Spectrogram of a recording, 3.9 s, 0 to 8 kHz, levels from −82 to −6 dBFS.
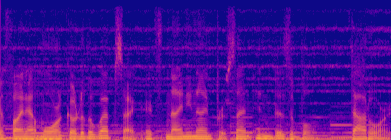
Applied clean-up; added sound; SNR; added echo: none; none; none; none.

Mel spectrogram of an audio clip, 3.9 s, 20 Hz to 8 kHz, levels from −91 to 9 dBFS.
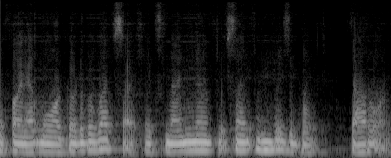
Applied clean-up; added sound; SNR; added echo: neural separator model SepFormer DNS4.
